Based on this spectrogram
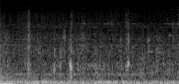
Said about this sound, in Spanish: Una brisa helada levanta las hojas secas de la calle y poco a poco se acerca un carruaje tirado por dos caballos.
